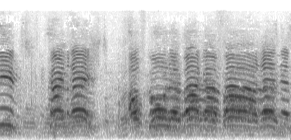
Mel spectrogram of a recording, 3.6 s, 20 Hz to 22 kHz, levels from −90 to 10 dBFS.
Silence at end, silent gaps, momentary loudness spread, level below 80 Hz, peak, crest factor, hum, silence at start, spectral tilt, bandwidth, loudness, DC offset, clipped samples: 0 s; none; 6 LU; -82 dBFS; -2 dBFS; 14 dB; none; 0 s; -1.5 dB/octave; 13.5 kHz; -17 LUFS; under 0.1%; under 0.1%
